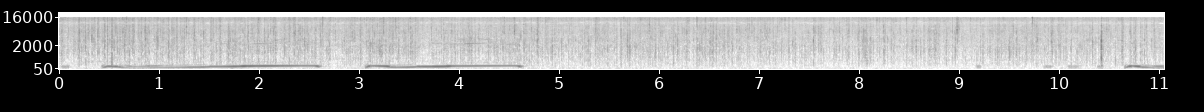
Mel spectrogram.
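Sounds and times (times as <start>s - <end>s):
light rain on leaf litter: 0.0s - 11.0s.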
